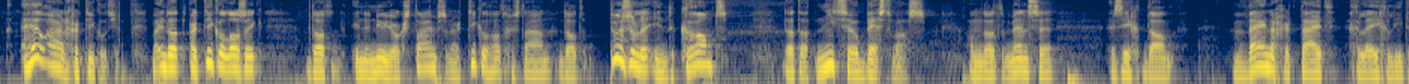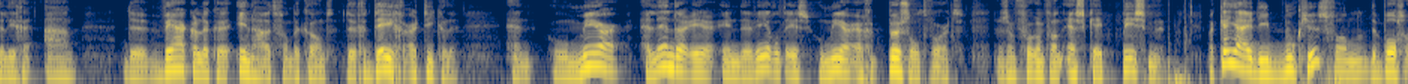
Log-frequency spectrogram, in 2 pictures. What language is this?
Dutch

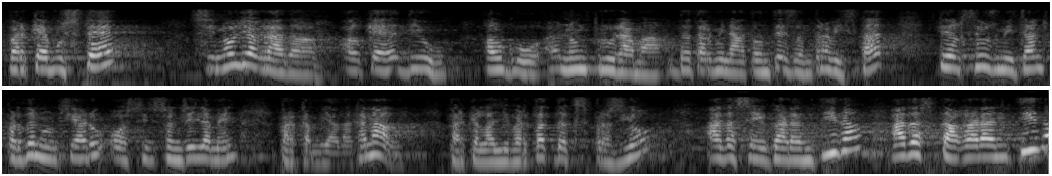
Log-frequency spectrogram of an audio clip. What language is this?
Catalan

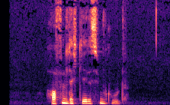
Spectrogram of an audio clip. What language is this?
German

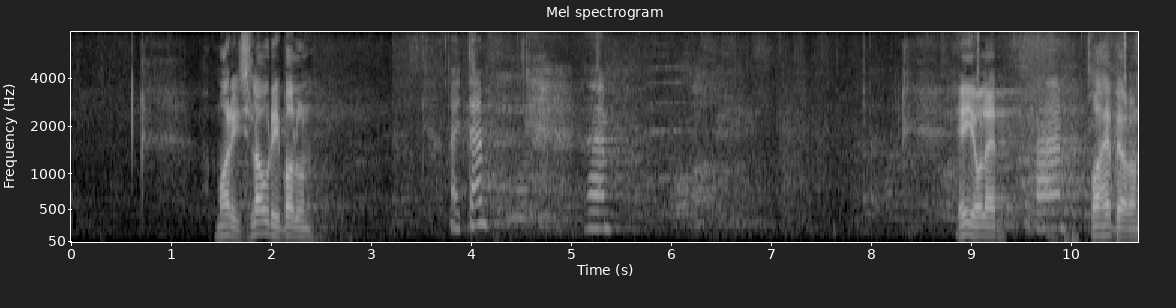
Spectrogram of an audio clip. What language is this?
Estonian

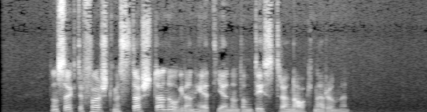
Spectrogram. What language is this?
Swedish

